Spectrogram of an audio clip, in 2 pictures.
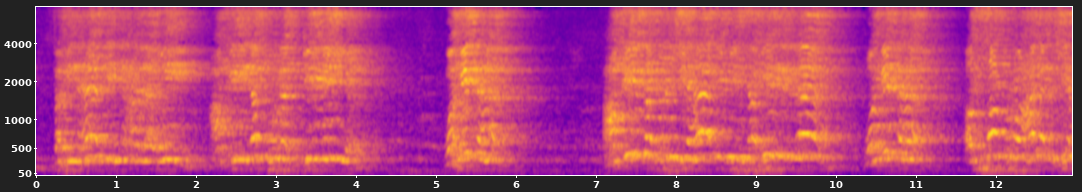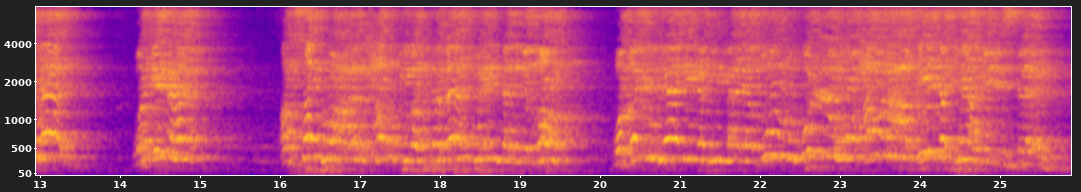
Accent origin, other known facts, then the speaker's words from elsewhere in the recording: Egypt; اللهم احفظ بلدنا مصر وسائر بلاد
